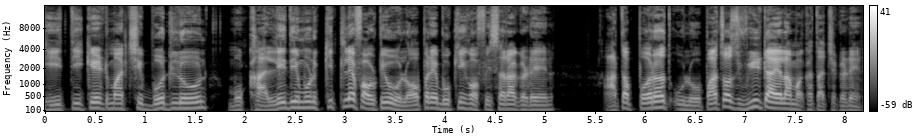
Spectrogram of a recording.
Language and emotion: Goan Konkani, disgusted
